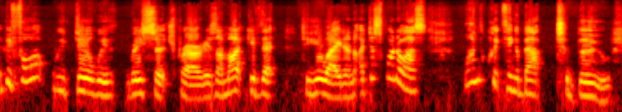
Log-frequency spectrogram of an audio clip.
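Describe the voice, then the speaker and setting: A woman with an Australian accent, lively intonation and a moderate pace. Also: medium pitch for a woman. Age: 70s. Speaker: podcast co-host. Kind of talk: casual interview chat.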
